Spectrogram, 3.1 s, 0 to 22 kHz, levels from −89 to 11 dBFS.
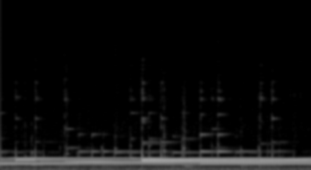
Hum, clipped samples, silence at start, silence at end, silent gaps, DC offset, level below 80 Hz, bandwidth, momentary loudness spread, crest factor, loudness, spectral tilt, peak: none; under 0.1%; 0 s; 0 s; none; under 0.1%; -56 dBFS; 11 kHz; 7 LU; 12 dB; -30 LUFS; -3 dB/octave; -18 dBFS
